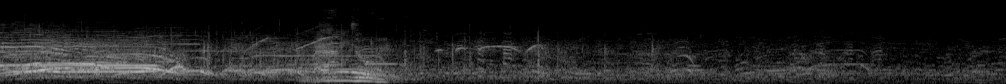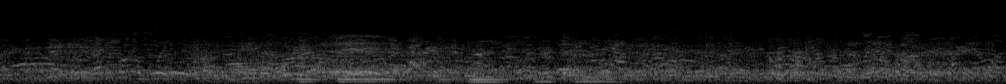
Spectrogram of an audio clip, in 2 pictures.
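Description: Acoustic guitars play on a stage.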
